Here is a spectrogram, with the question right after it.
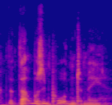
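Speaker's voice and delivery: plain reading voice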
